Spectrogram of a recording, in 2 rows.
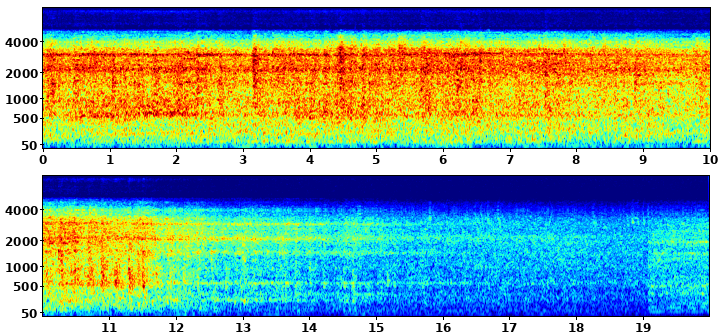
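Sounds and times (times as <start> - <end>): train wheels clattering over joints: 0.0 - 16.0.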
